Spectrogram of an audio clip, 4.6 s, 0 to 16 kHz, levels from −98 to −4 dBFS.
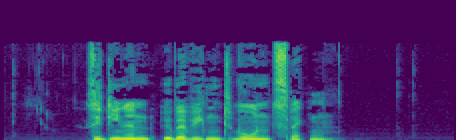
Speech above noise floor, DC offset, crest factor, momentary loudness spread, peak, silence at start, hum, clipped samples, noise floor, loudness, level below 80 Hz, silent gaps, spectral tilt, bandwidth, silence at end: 61 dB; under 0.1%; 18 dB; 13 LU; -2 dBFS; 0.9 s; none; under 0.1%; -79 dBFS; -18 LUFS; -40 dBFS; none; -4.5 dB/octave; 11.5 kHz; 1.25 s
